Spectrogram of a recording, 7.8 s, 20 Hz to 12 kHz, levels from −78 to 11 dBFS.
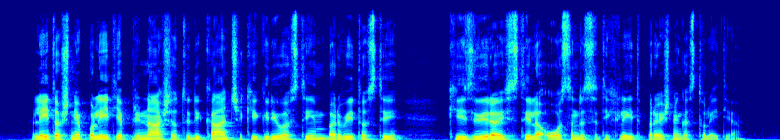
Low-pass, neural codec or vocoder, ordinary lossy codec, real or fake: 10.8 kHz; none; none; real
